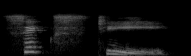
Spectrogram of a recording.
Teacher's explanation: Suku kata pertama, 6. Intonasinya, 6-nya yang tinggi.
